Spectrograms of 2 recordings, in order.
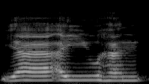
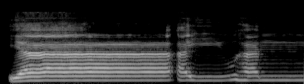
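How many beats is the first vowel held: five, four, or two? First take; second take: two; five. First: The opening vowel is held for two beats. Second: The opening vowel is held for five beats. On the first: "let me read it with two harakat" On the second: "Five harakat with my pace"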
